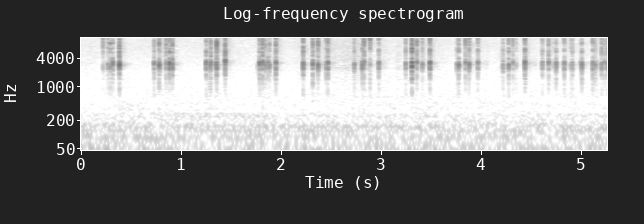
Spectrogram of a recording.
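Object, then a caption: Plastic eyeglass frames. Long nails scratch and tap the rims of worn tortoiseshell plastic eyeglasses, making quick, sharp, bright clicks in irregular clusters over a steady low rumble. Each tap is dry and dies away almost instantly, with a faint tone near 2.7 kHz.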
